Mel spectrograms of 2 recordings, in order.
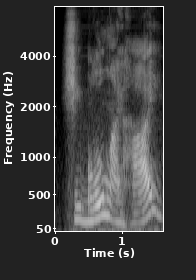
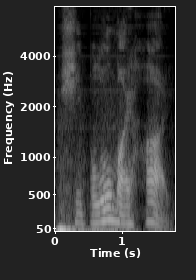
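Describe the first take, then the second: First: Slow, rising disbelief; incredulous echo. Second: Low, slow, incredulous repeat; mock quote. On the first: Shown as a demonstration. Podcast host repeating the quote back, slow and incredulous. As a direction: throw the words back, stunned. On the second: Repeating the husband's words in disbelief, slow and low. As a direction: echo his words in disbelief.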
